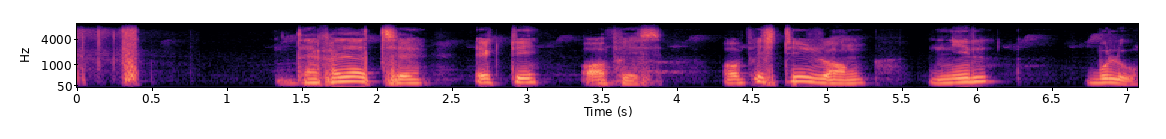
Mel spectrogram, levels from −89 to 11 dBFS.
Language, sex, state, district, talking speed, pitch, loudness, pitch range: Bengali, female, West Bengal, Malda, 85 wpm, 145 Hz, -15 LUFS, 130-170 Hz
